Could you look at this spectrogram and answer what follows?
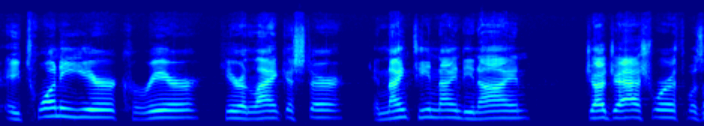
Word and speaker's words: Lancaster: Welcome to Lancaster County. And it's pronounced Lancaster, not Lancaster.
